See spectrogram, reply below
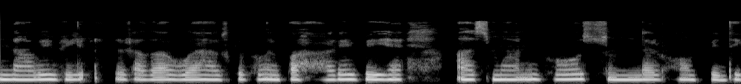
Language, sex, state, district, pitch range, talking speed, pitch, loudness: Hindi, female, Bihar, Araria, 215-230 Hz, 145 wpm, 225 Hz, -16 LUFS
